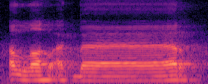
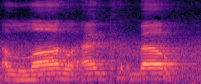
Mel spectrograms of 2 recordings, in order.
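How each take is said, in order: First: The final syllable bar is drawn out long. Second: The final syllable bar is kept short. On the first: The speaker calls it wrong. "Kebiasaan dalam masyarakat kita" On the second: The speaker calls it right. "bar tu jangan panjang, pendek saja eh"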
